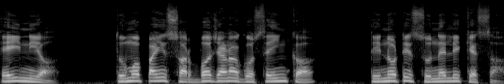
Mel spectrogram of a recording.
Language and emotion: Odia, neutral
